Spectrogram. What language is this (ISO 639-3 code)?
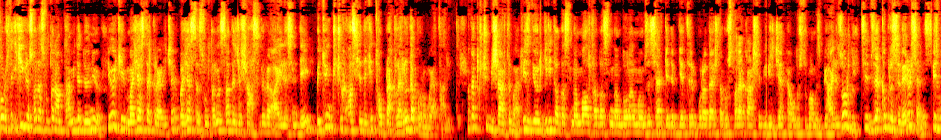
tur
